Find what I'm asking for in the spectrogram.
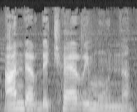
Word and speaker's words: Under the Cherry Moon: Under the Cherry Moon.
